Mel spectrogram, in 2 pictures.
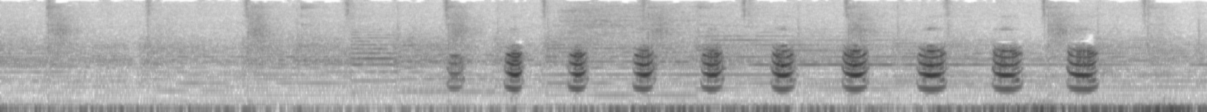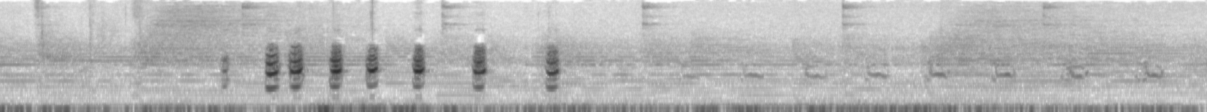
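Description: Wild turkey hen yelping: a run of about a dozen evenly spaced yelps, then a shorter, quicker run of about eight a couple of seconds later. Softer, shorter notes follow near the end.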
